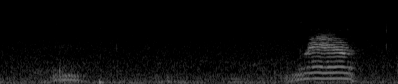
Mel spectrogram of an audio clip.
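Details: House cat calling to wake its owner: a faint short meow early, then one clear harmonic meow near the end, rising and falling, with quiet room background.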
